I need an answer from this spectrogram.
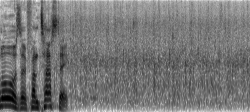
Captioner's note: applause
